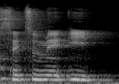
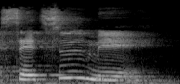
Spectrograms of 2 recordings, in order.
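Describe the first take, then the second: First: The i is strong and clearly pronounced. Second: The i is weak, just lengthening the e. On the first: The speaker calls it wrong. "não setsume-i. O i não, não cresce" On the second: The speaker calls it right. "É setsume"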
